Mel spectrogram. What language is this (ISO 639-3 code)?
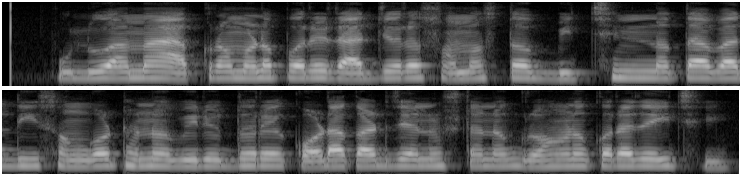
ori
